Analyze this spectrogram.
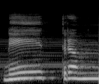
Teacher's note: నే దీర్ఘము దాని మీద ఆఘాతం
